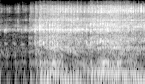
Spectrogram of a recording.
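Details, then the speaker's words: Kick-start Hero HF Deluxe motorcycle engine: quiet at slow idle, then a harsh high-pitched rattly noise rises when the throttle is opened; cause unknown; abnormal engine noise when revving. "जैसे मैं bike के accelerator को खींचूंगा तो इसकी और engine का sound है जो अलग ही साउंड है।"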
